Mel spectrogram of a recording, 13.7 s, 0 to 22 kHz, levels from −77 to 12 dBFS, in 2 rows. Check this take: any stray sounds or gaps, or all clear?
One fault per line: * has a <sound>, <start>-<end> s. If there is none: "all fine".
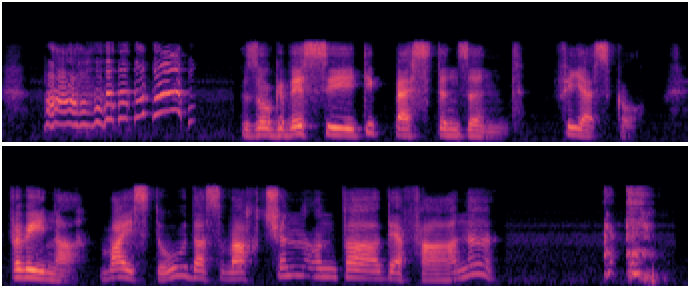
* has a laugh, 0.4-2.0 s
* has a throat clearing, 12.9-13.5 s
